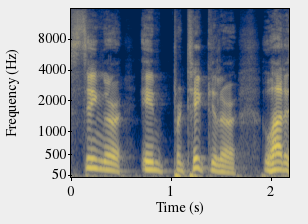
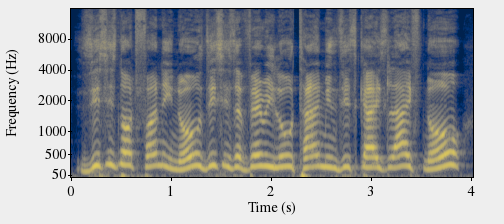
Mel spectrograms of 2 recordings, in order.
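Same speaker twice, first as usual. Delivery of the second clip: put-on German accent; 7 semitones higher than usual. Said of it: "one of the German guys says to me".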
